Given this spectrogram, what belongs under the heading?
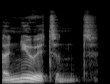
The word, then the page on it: annuitant: British English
